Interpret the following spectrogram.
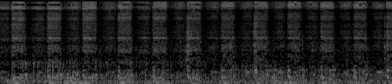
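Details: Josef Falk 456 overtype model steam engine, awaiting finished restoration, run after sitting a couple of months: soft, even chuffs about three a second at a steady beat, running smoothly.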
